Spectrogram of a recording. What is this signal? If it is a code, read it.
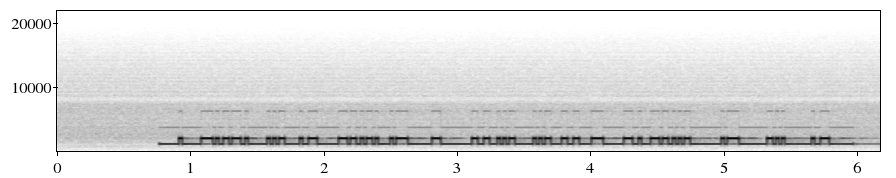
RTTY (45.45 baud, 850 Hz shift), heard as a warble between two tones, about 1700 Hz centre. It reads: SA DEMISSION SERA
